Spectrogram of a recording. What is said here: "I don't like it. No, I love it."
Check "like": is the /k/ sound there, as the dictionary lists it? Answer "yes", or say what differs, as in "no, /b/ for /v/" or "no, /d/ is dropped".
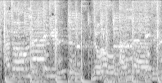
no, /k/ is dropped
